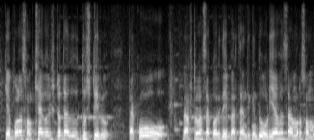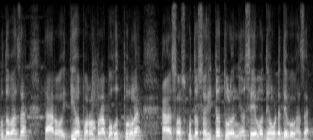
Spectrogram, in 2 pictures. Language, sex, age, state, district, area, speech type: Odia, male, 30-45, Odisha, Jagatsinghpur, rural, spontaneous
